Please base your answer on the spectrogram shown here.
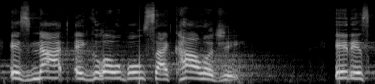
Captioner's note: none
